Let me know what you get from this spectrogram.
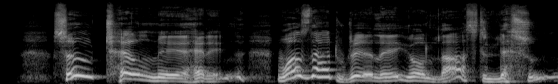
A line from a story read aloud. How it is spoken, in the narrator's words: she asked, her voice bubbling like a pan of thick gloop on a stove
